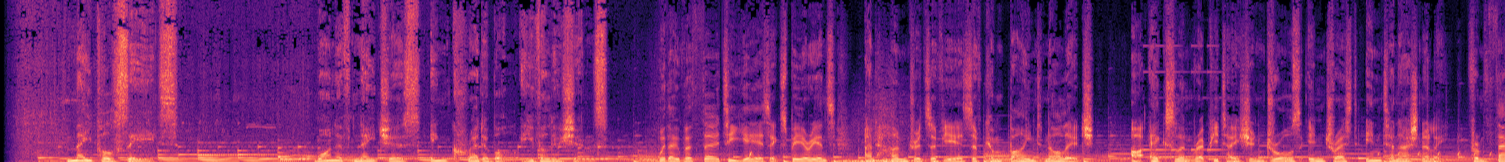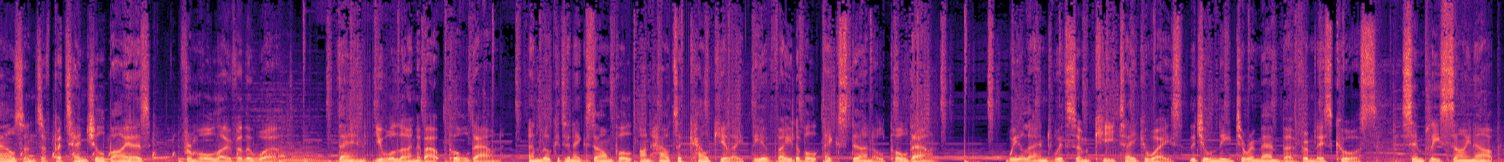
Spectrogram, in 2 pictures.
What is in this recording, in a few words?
corporate e-learning, Cool Smooth 30 Something Voice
